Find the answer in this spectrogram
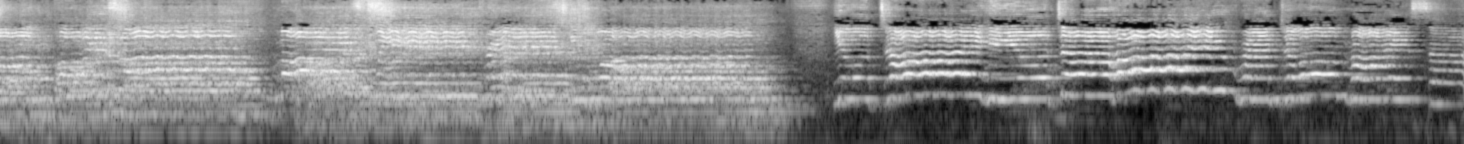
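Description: Unaccompanied folk song: many voices sing a chorus together, then from about eight seconds in a single woman's voice carries on alone.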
